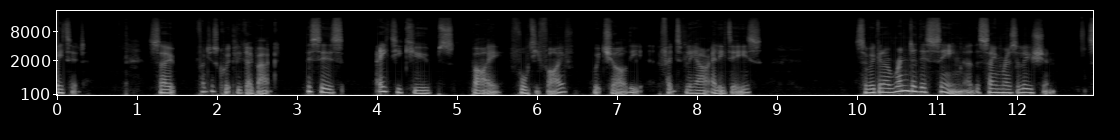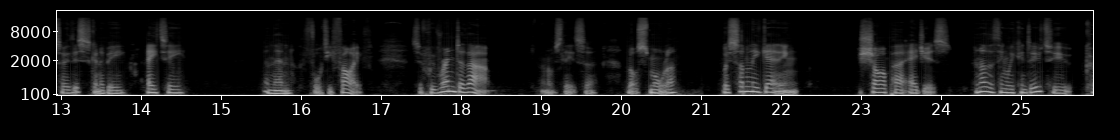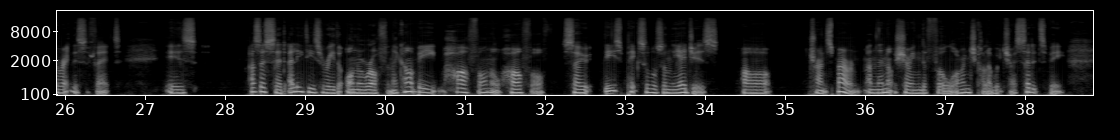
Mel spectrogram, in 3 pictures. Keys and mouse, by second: 2.2 click, 9.2 click, 12.3 ctrl+click, 15.6 click, 18.8 F12.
